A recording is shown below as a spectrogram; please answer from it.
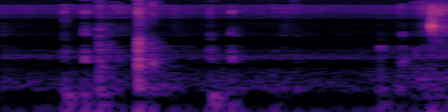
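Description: Faint computer keyboard typing, a few scattered keystrokes.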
